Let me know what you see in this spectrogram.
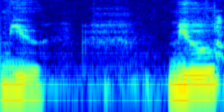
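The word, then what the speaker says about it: Neue: you oh all right how would you smell n-e-u-e sounds a bit like Mew Mew all right well if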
